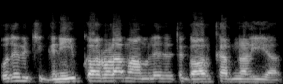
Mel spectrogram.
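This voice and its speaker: Emphatic bright-voiced man. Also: medium pitch, fairly even intonation, quick pace. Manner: emphatic, rising to pointed questions. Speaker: political analyst. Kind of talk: political talk show discussion.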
